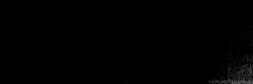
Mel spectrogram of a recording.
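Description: A card game plays a short whooshing sound effect.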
